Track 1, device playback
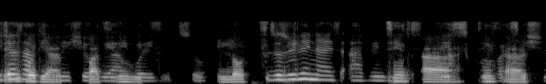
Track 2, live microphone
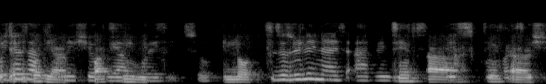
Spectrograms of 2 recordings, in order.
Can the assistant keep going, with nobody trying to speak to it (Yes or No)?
Yes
